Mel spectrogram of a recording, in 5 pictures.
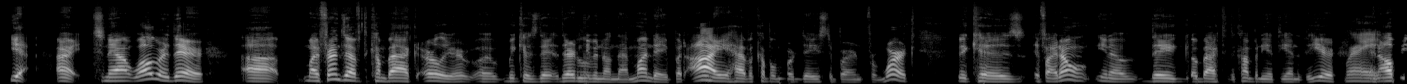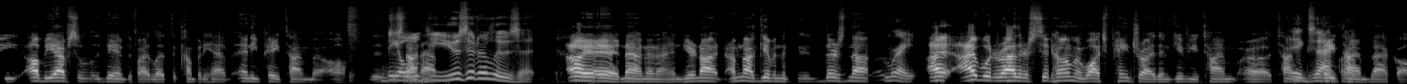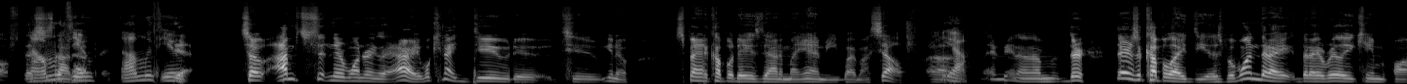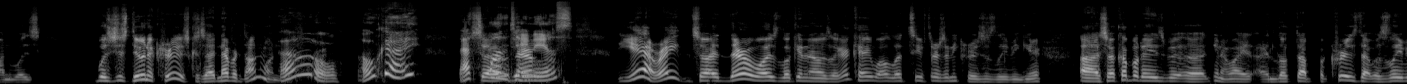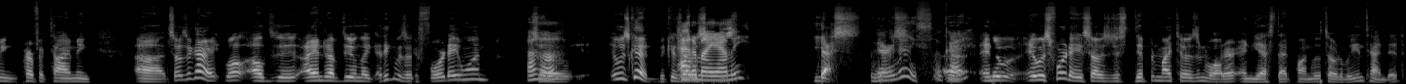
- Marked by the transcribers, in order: stressed: "I"; scoff; background speech
- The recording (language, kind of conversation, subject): English, unstructured, How can travel open your mind to new ways of thinking?
- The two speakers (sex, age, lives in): female, 65-69, United States; male, 35-39, United States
